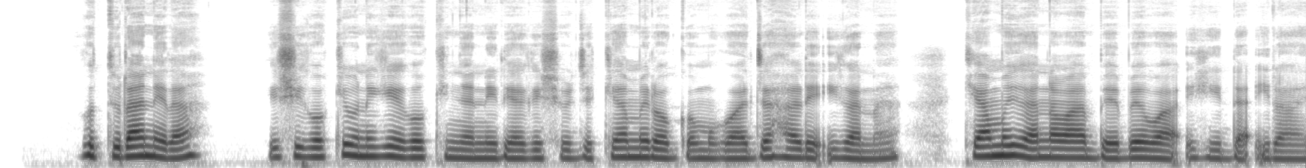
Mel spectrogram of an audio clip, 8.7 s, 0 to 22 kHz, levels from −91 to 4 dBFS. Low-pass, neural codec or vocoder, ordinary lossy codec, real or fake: none; none; none; real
